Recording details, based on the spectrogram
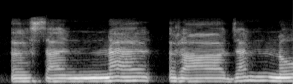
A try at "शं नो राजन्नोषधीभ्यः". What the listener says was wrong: शन्न नहीं करेंगे, दूसरी पंक्ति को प्रथम देखो, दूसरी पंक्ति का जो प्रथम पद है शन्न, ऐसा नहीं करेंगे। शन केवल शन राजन्नोष, शन राजन्नोष, शन राजन्नोष, ऐसा केवल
